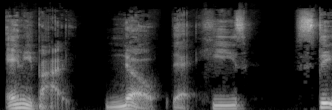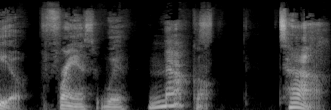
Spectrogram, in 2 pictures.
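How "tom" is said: ordinary delivery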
